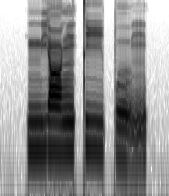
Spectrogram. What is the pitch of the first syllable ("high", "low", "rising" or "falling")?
high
